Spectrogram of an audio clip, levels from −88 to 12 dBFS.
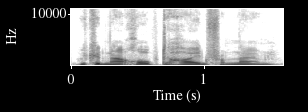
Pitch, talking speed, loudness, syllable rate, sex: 100 Hz, 300 wpm, -18 LUFS, 5.6 syllables/s, male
